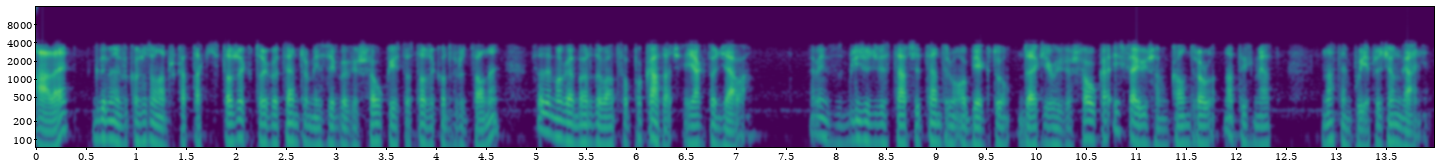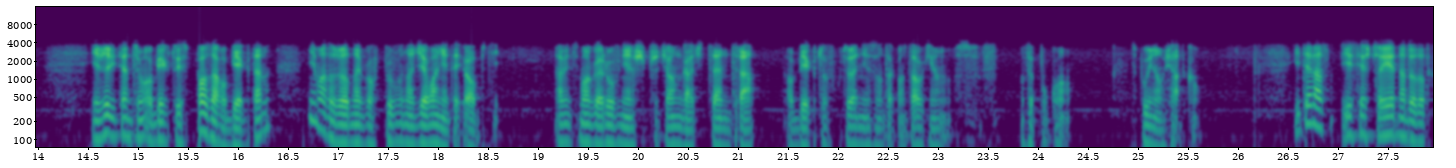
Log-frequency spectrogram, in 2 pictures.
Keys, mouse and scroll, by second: 1.3 right click, 3.9 g, 15.3 right click, 16.5 middle click, 17.2 middle click, 18.5 g, 26.1 middle click, 26.9 middle click.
